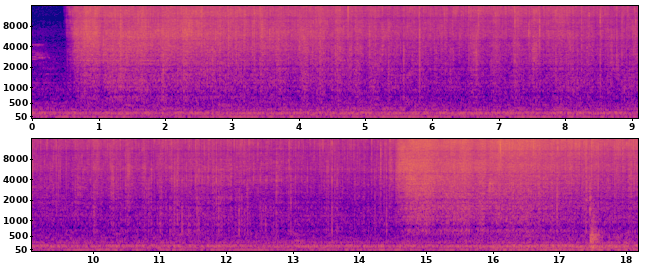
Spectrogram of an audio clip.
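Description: Chia pancake batter sizzling in butter on a hot griddle, a steady hiss that starts suddenly about half a second in as the first spoonful lands and gets louder about fourteen seconds in as a second spoonful goes down.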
